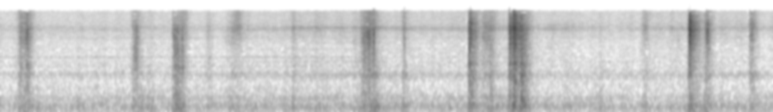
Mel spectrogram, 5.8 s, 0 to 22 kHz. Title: PS3 drive makes a really loud rattling noise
